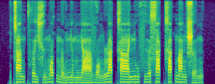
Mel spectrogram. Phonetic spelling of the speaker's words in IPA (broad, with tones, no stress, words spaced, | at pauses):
ca˧nt̪ʰə˧jxɨ˨˩˨mɔ˦˥t̚ mə˨˩˨wɲə˨˩mɲaː˨˩˨vɔ˨˩˨ŋ ɹa˦˥k̚xaː˧ɲu˧fɨ˧˥ə̯ sa˦˥k̚xa˦˥t̚ma˧ŋ ʂə˨˩˦ŋ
